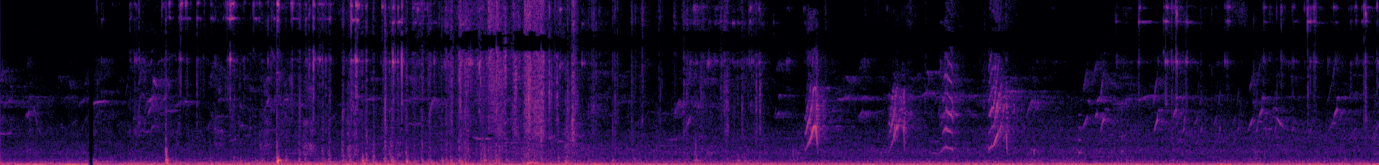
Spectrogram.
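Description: Outdoor ambience: a steady low rumble with a few short, falling bird chirps about six to seven and a half seconds in, and two light knocks about one and two seconds in.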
